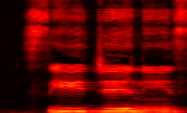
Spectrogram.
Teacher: jimnya sukun dan berada di tengah kalimah, maka hukumnya qalqalah, dibaca memantul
